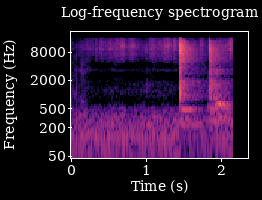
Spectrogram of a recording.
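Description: Two sharp knocks about a second and a half in, less than half a second apart, over a low steady hum.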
